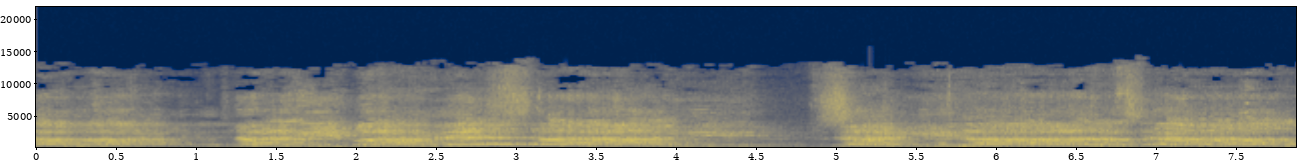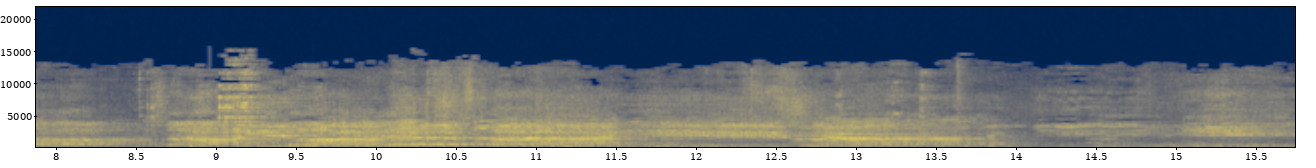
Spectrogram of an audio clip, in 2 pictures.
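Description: A group of men singing a Greek folk song together in long held phrases, with short pauses for breath between them.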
